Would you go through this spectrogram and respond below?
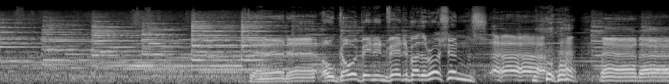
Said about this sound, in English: Well, the bells that... my God, we're in time for the Leicester Square bells. The campanologists... I was going to take you towards the bells. The bells have stopped. And the bells have stopped. The last... Oh, no, it's starting again.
